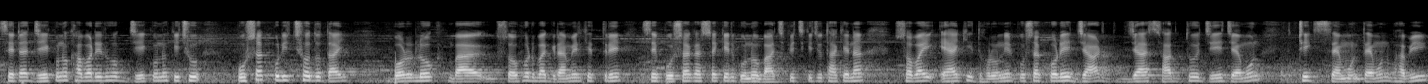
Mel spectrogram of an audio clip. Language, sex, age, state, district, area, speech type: Bengali, male, 45-60, West Bengal, Purba Bardhaman, urban, spontaneous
